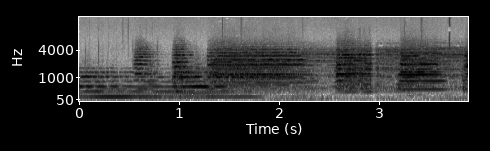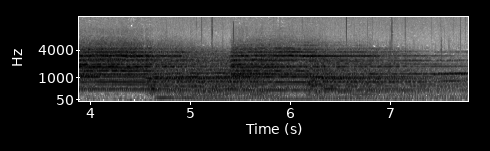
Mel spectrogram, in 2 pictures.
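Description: Church wedding bells peal loudly and continuously on a Sunday morning, several overlapping strikes ringing out with long, shimmering tones that blend into a dense, resonant clangor without any voices.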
